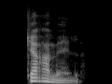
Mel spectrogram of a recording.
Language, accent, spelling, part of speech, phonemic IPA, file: French, France, caramels, noun, /ka.ʁa.mɛl/, LL-Q150 (fra)-caramels.wav
- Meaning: plural of caramel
